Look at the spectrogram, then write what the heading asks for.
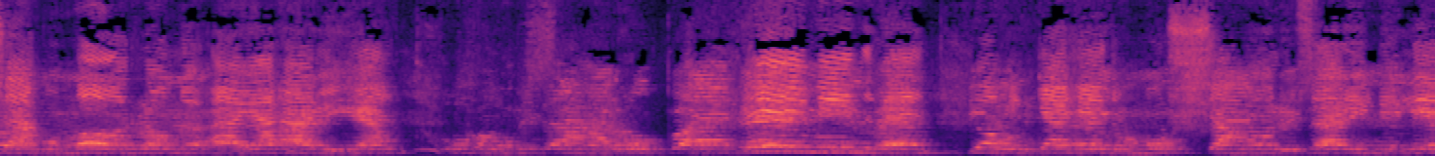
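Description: A group of young children singing a song together in unison, with short breaks between phrases.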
